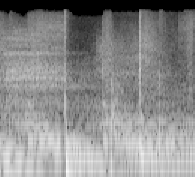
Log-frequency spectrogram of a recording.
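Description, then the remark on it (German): A few short, rough throat-clearing bursts from a person with a crumb of bread stuck in the throat, spaced unevenly over a couple of seconds, with no talking in between. “Ich muss mich kurz räuspern immer noch irgendwie so ein Körnchen vom Brot im Hals.”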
